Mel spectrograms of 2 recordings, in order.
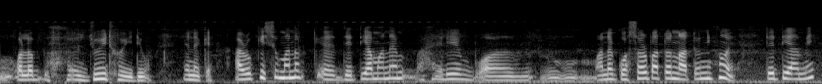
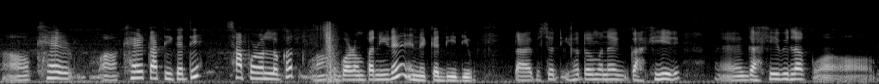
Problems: background sounds at intervals, background conversations at intervals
